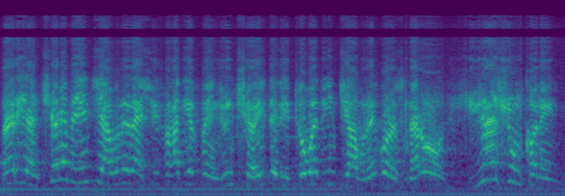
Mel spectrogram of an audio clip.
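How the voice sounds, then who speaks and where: Swaggering middle-aged bully, high-set voice, blustering and threatening. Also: male voice, bright, forceful tone, slight background noise, full character voice, rough recording. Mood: mocking. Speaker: dub actor. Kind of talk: dubbed film acting.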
